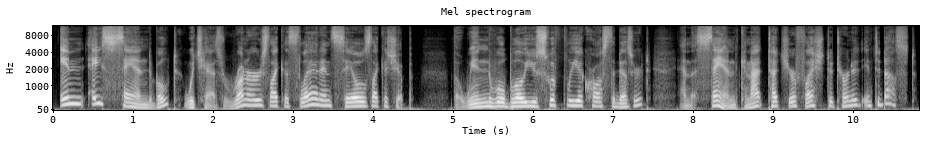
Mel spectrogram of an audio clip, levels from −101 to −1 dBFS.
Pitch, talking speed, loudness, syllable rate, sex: 160 Hz, 200 wpm, -18 LUFS, 4.3 syllables/s, male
